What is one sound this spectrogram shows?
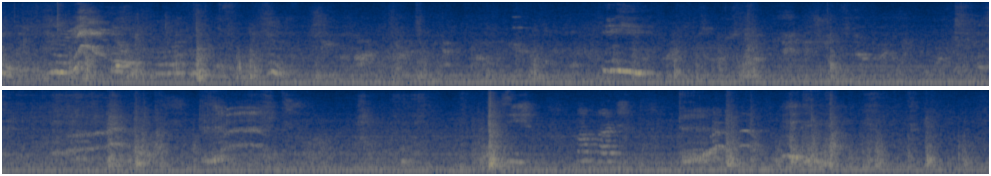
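Plastic wheels of a ride-on toy car rumble over the floor.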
